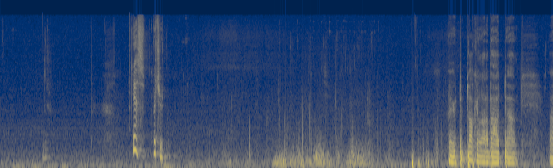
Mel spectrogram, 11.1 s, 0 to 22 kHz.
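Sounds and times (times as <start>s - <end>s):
microphone handling thumps: 4.5s - 9.4s.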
